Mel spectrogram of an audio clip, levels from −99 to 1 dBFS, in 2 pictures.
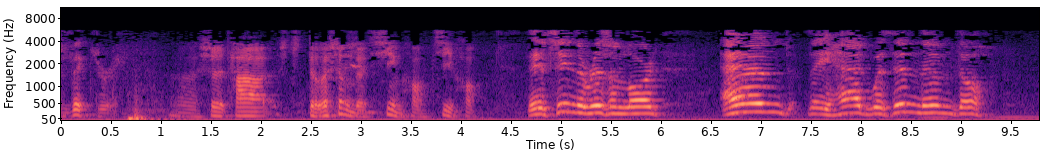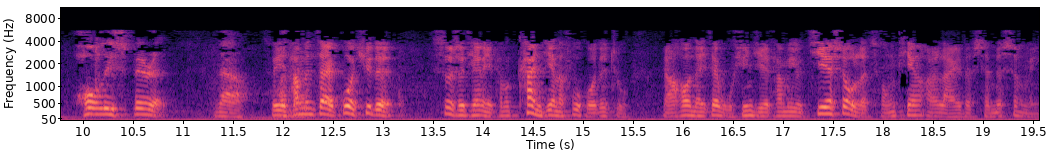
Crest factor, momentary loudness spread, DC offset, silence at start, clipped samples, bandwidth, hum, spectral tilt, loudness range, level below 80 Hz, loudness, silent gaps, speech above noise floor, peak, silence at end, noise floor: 22 dB; 17 LU; 0.3%; 0 s; under 0.1%; 5.8 kHz; none; -9.5 dB/octave; 9 LU; -50 dBFS; -28 LUFS; none; 23 dB; -8 dBFS; 0 s; -51 dBFS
